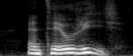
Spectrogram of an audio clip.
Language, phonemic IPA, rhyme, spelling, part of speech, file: Swedish, /tɛʊˈriː/, -iː, teori, noun, Sv-teori.ogg
- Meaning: 1. theory; an unproven conjecture 2. theory; a set of statement attempting to explain certain phenomenon 3. theory; logical structure enabling one to deduce outcomes of experiments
